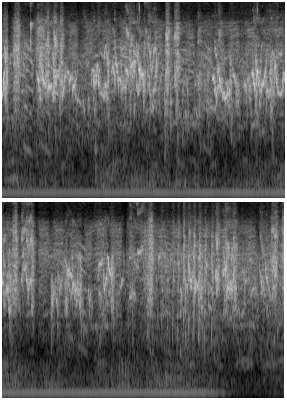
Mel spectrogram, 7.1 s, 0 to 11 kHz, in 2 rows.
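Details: Chirping budgerigars in a recording dated October 31, 2023: continuous loud twittering and warbled squeaks from many birds, thick and unbroken throughout, with a faint low hum that stops near the end.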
